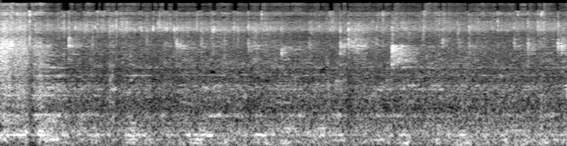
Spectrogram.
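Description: A shower runs steadily, water hissing and splashing continuously at close range with slight flickers in the spray, alone without voices.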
